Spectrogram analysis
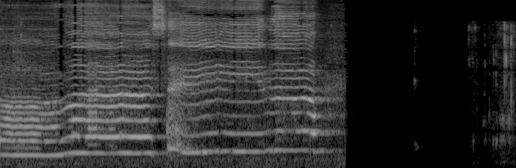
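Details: Boy with mutational falsetto before therapy, high-pitched child-like voice not matching his age, with occasional breaks into a deeper male voice mixing chest and head register; mutational falsetto (puberphonia).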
